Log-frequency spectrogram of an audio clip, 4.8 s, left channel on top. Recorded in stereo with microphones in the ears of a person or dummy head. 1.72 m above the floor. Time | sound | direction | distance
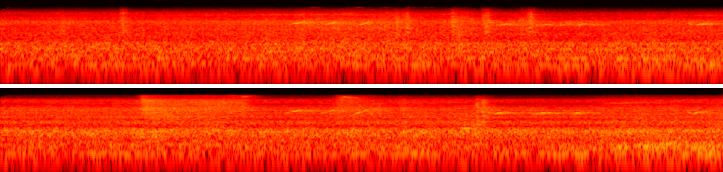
0.0 | running water | 60° right (ahead or behind) | 3 m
